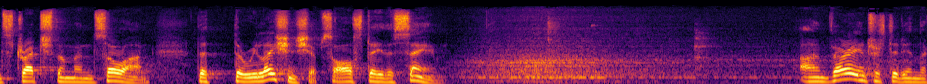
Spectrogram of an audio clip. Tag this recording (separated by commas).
Glass, Speech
